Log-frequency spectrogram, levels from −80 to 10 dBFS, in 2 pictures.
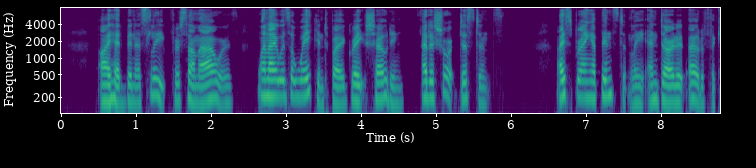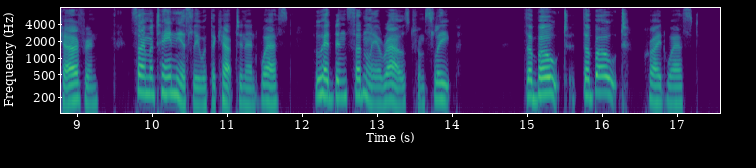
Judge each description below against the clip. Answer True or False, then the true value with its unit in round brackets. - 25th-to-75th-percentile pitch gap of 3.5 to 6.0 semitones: True (4.7 semitones)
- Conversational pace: True (165 wpm)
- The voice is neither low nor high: True (175 Hz)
